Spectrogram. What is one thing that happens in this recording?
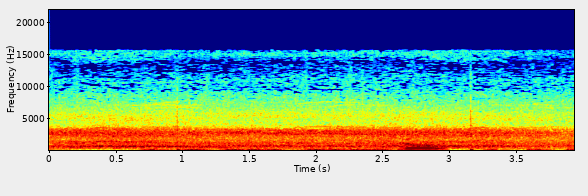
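A ball is kicked with a dull thud.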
